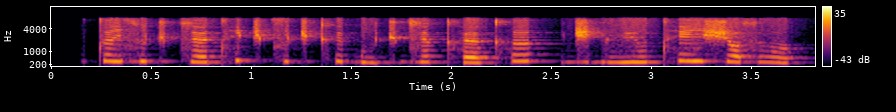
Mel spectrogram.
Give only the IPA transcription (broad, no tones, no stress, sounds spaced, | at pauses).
t ə i̯ s u t͡ʃ t͡s œ tʰ ɪ t͡ʃ t͡s ɪ t͡ʃ kʰ ʏ ɓ ṳ t͡ʃ d͡z œ kʰ œ kʰ ə | d͡ʒ ə ɡʱ y u̯ tʰ e i̯ ʃ ɔ s ɦ ʊ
